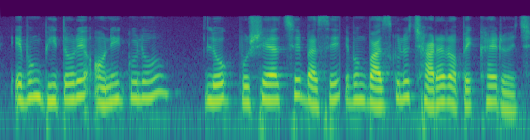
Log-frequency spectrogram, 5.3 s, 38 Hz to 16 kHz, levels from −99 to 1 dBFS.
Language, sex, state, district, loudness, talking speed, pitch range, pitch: Bengali, female, West Bengal, Purulia, -19 LUFS, 170 wpm, 190-225 Hz, 210 Hz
